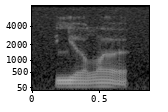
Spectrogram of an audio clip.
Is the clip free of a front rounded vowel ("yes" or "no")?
no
